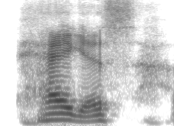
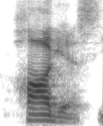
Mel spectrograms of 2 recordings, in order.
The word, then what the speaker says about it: haggis: It's pronounced haggis, not hoggis.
